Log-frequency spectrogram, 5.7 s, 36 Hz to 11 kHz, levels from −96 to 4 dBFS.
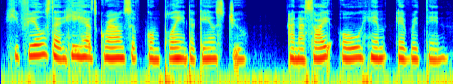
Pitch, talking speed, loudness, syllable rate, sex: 215 Hz, 170 wpm, -17 LUFS, 4.3 syllables/s, female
